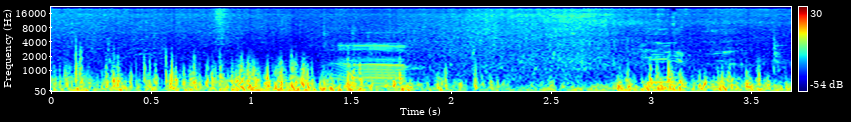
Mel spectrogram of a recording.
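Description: A sailboat under full sail at sea off Pacific Mexico, with a steady rush of wind and water, buffeting wind noise on the microphone, and a person talking over it.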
